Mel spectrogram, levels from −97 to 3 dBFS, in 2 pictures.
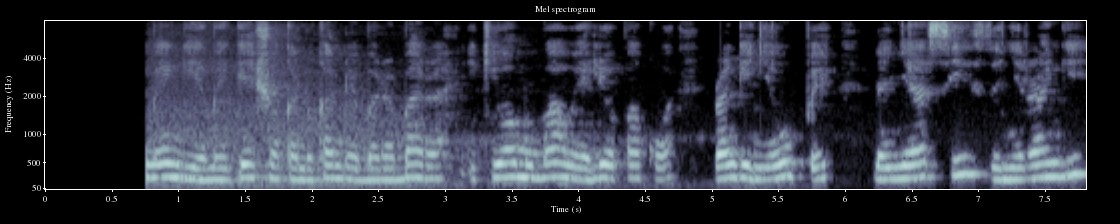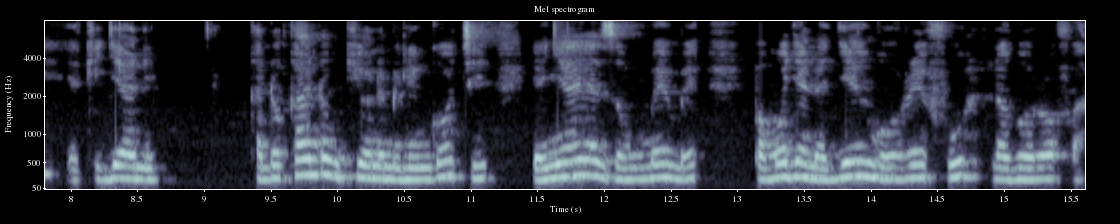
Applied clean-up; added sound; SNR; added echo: none; none; none; none.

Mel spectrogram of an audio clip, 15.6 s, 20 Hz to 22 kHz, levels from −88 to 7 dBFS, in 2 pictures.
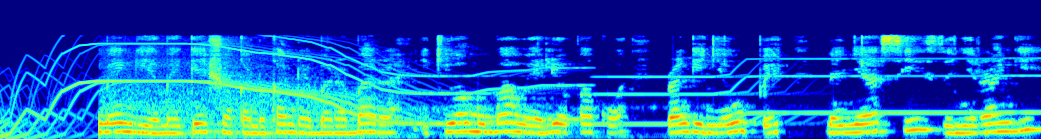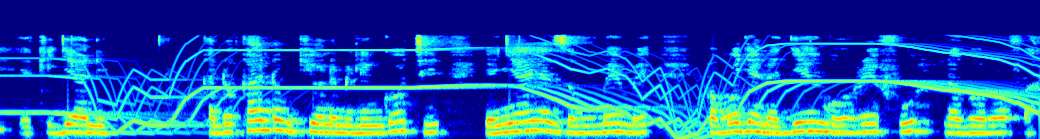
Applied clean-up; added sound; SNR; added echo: none; Musical instrument; 14 dB; none.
